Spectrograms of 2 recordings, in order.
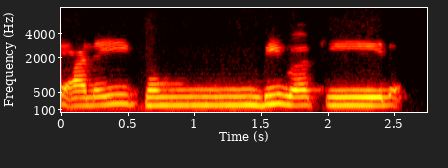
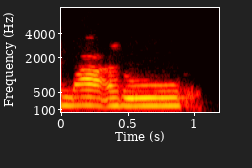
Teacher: हमने मीम की आवाज को थोड़ा छुपाया है और हमने आगे अदा किया है, इक्फा किया है। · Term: इक्फाए शफवी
